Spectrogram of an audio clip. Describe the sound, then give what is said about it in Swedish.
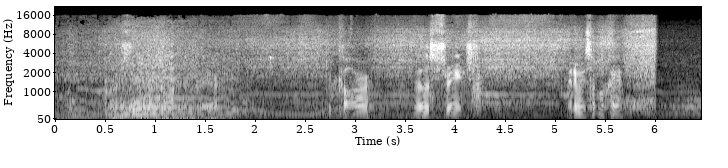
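A racing car, driving alone with no one ahead, skids as it turns onto the wrong road; its engine roars and shifts pitch in the background while a voice talks excitedly over it, the sound cutting off abruptly near the end. “Och så sladdar han in där och så säger han Vi kan lyssna på hur det låter när han, när han kör in där”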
